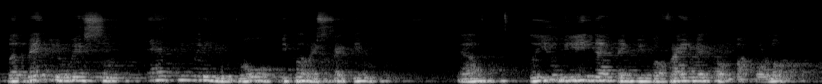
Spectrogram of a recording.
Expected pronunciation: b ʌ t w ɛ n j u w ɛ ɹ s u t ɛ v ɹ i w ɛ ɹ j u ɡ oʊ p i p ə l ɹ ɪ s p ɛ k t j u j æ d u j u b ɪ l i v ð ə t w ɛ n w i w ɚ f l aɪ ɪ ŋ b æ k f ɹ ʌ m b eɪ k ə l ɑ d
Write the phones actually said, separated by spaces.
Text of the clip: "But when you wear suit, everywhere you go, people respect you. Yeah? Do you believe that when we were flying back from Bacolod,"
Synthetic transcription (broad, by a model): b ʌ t w ɛ n j u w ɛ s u ɛ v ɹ i w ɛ j u ɡ oʊ p i p ə l ɹ ɪ s p ɛ k t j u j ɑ d u j u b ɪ l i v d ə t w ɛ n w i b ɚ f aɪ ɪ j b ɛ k f ɹ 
